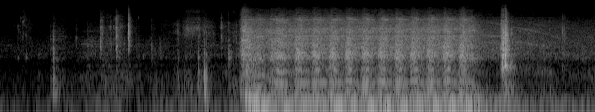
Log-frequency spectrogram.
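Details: Compound-turbo Subaru Forester first start-up attempt after build: starter turns engine over evenly for about two seconds but it never catches; cranks without firing. Cause suspected, not confirmed.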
